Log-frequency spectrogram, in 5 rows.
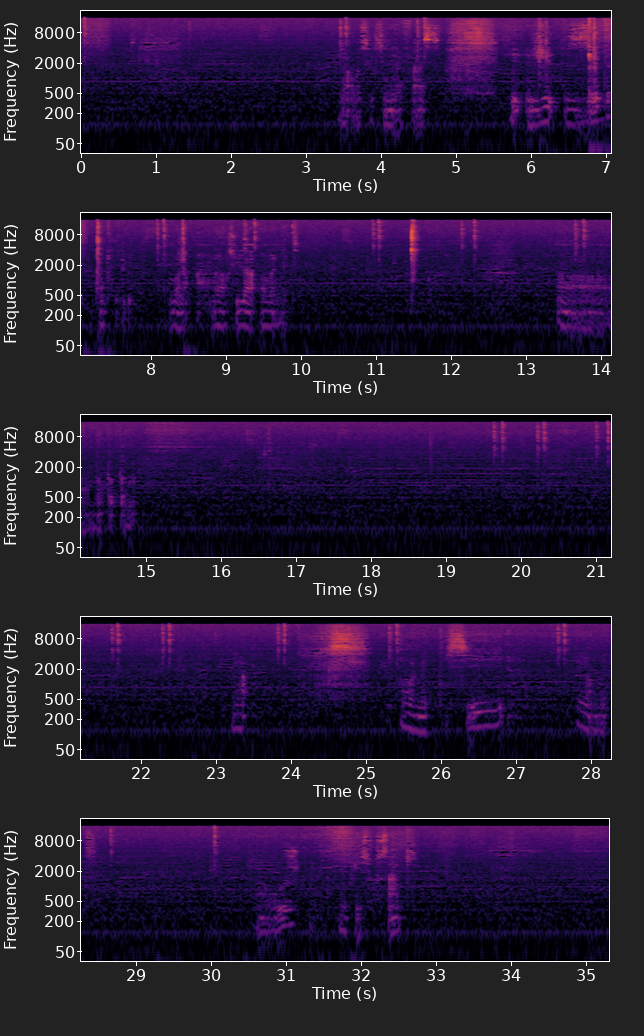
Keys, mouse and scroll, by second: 3.6-5.5 drag, 6.2 g, 9.5-11.3 right drag, 11.1-12.4 drag, 12.5-15.7 drag, 19.8-25.6 drag, 27.7-28.8 drag, 28.9 click.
